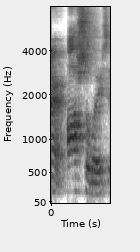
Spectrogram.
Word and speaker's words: axolotl: Yeah that's the way it's spelled but no axolotl is how you're supposed to say it.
